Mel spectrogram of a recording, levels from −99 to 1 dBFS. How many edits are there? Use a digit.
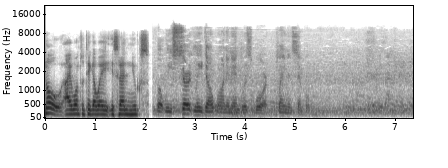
1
